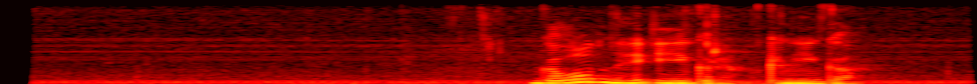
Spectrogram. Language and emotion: Russian, neutral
